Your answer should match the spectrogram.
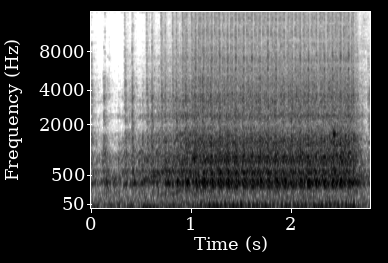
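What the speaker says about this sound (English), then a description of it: "And go machine, come on baby." A sewing machine stitches a pleated fabric face mask, a close, steady whirring run of rapid needle strokes lasting a few seconds before slowing at the end.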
